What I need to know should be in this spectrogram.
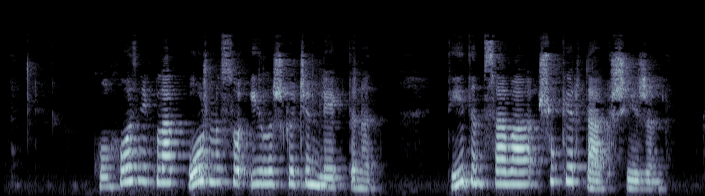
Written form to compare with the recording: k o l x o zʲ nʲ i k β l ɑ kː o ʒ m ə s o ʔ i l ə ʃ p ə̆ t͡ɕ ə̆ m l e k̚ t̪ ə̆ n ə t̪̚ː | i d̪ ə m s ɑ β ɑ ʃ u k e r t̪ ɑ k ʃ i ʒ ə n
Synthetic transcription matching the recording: k o l x o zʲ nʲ i k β l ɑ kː o ʒ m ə s o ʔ i l ə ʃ k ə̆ t͡ɕ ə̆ n l e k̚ t̪ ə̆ n ə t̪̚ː | i d̪ ə m s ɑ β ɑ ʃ u k e r t̪ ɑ k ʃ i ʒ ə n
